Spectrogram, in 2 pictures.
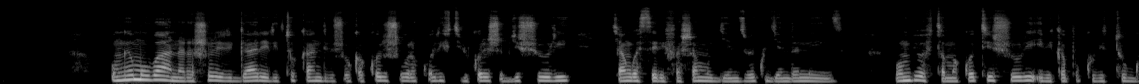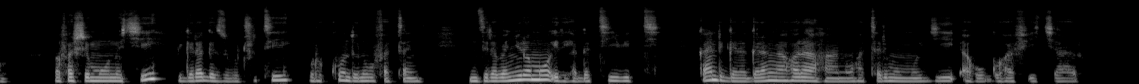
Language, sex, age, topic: Kinyarwanda, female, 25-35, education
